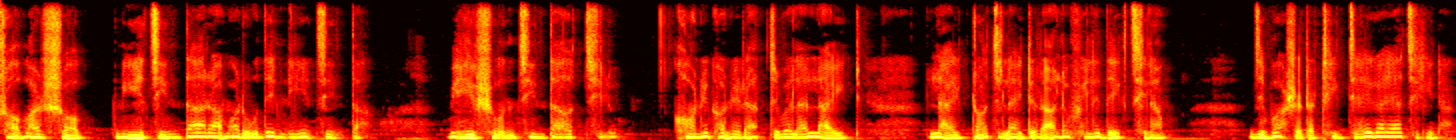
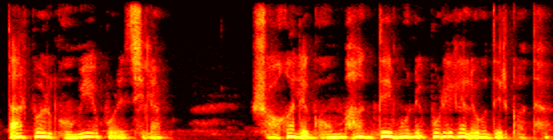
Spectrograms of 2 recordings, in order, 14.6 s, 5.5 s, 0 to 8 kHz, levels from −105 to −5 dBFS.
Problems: background sounds at intervals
